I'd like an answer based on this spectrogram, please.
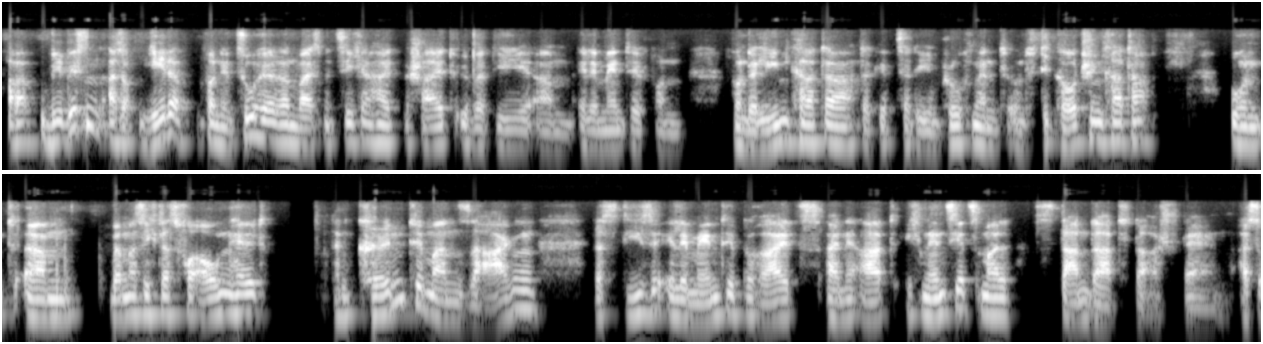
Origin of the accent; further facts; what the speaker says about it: Bavaria, Germany; ich als Franke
